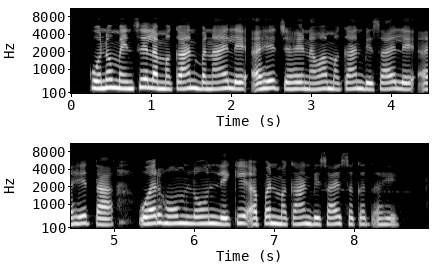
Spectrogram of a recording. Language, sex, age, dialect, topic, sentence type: Chhattisgarhi, female, 18-24, Northern/Bhandar, banking, statement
